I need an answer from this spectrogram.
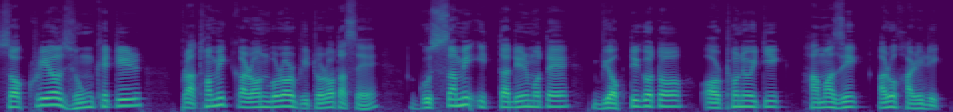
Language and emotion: Assamese, neutral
